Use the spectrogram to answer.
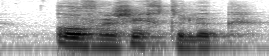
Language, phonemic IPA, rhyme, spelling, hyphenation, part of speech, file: Dutch, /ˌoː.vərˈzɪx.tə.lək/, -ɪxtələk, overzichtelijk, over‧zich‧te‧lijk, adjective, Nl-overzichtelijk.ogg
- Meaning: conveniently and comprehensibly organized; not cluttered; not complicated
